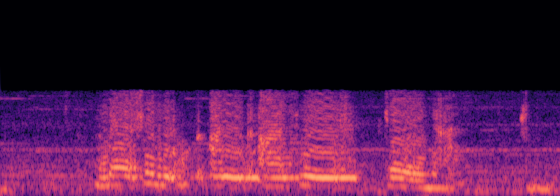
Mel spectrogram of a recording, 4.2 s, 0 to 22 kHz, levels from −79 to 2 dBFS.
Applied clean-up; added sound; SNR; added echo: none; Subway, metro, underground; 14 dB; none.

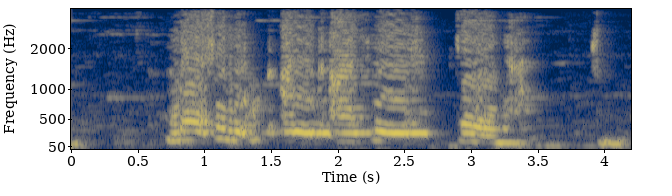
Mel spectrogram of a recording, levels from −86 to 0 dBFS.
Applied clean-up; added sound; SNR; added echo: classical method log-MMSE.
